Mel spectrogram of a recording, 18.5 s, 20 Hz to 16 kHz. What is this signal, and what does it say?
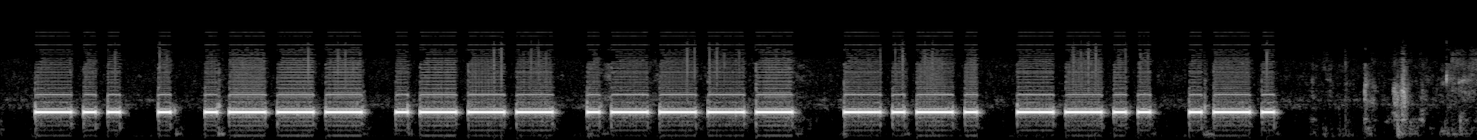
Morse code, heard as a keyed tone, about 8 wpm, 660 Hz. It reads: DE JJ1CZR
